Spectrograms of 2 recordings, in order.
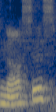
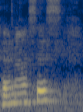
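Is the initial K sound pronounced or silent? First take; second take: silent; pronounced. First: The word starts with an N sound, no K. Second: The word starts with a sounded K before N. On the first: "it's pronounced Knossos" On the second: "every now and then I'll say Knossos"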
